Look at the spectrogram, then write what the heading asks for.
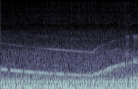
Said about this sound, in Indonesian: Wih ambulansi.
